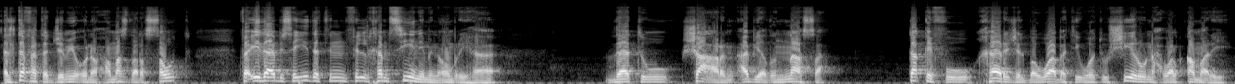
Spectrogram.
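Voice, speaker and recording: A man reading a fantasy audiobook as narrator, measured and dramatic. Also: fairly low pitch, expressive.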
